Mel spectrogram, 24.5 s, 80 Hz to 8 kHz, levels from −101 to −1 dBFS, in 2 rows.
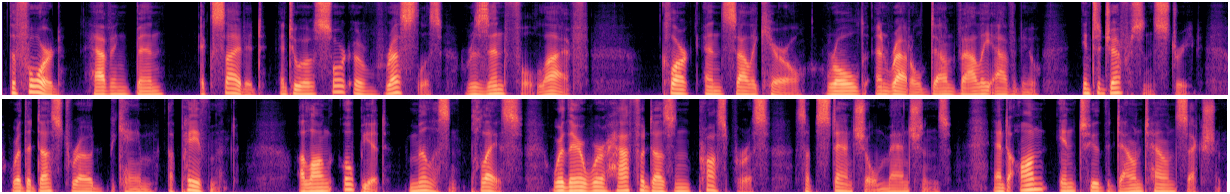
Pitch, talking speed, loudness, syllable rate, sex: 110 Hz, 125 wpm, -21 LUFS, 4.7 syllables/s, male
